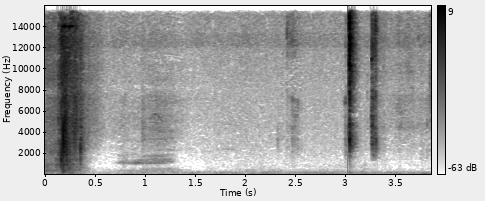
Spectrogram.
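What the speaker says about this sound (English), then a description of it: "Cut this thread off." Scissors snip through a sewing thread close by: a sharp cut at the start, then a quiet pause and two quick snips later, all in a quiet room.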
